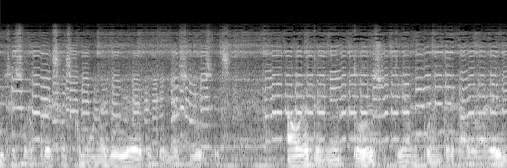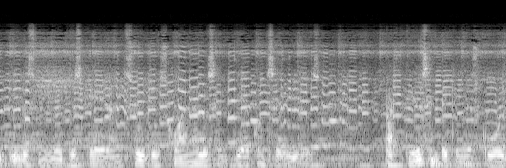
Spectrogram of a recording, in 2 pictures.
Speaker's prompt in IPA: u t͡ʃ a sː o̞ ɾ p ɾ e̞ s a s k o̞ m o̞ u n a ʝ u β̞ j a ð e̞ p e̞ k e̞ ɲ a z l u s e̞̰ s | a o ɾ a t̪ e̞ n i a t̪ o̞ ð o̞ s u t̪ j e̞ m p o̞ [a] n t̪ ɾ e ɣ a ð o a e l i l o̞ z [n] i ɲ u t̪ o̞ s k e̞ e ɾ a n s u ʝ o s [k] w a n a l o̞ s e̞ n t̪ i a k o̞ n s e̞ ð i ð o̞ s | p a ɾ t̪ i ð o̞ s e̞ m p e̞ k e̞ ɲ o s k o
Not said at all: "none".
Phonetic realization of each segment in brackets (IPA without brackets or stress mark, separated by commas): e, m, x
